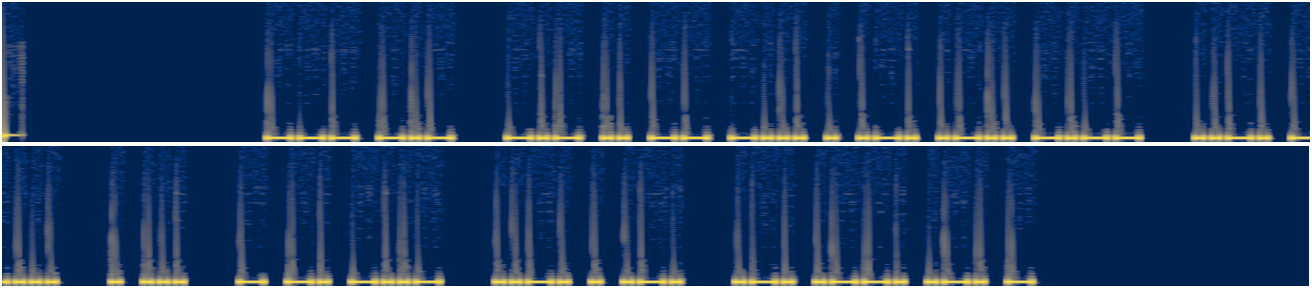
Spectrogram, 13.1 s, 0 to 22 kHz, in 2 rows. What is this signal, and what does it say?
Morse code, heard as a keyed tone, about 30 wpm, 700 Hz. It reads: OK KIMBERLY FB ES TNX FER RPRT
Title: Practice QSO - Exchange 2 - Info - 30wpm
